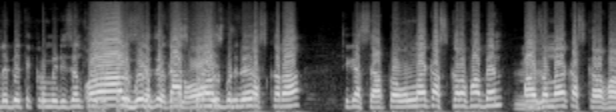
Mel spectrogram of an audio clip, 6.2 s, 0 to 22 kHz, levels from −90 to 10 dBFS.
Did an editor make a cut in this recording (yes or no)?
no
